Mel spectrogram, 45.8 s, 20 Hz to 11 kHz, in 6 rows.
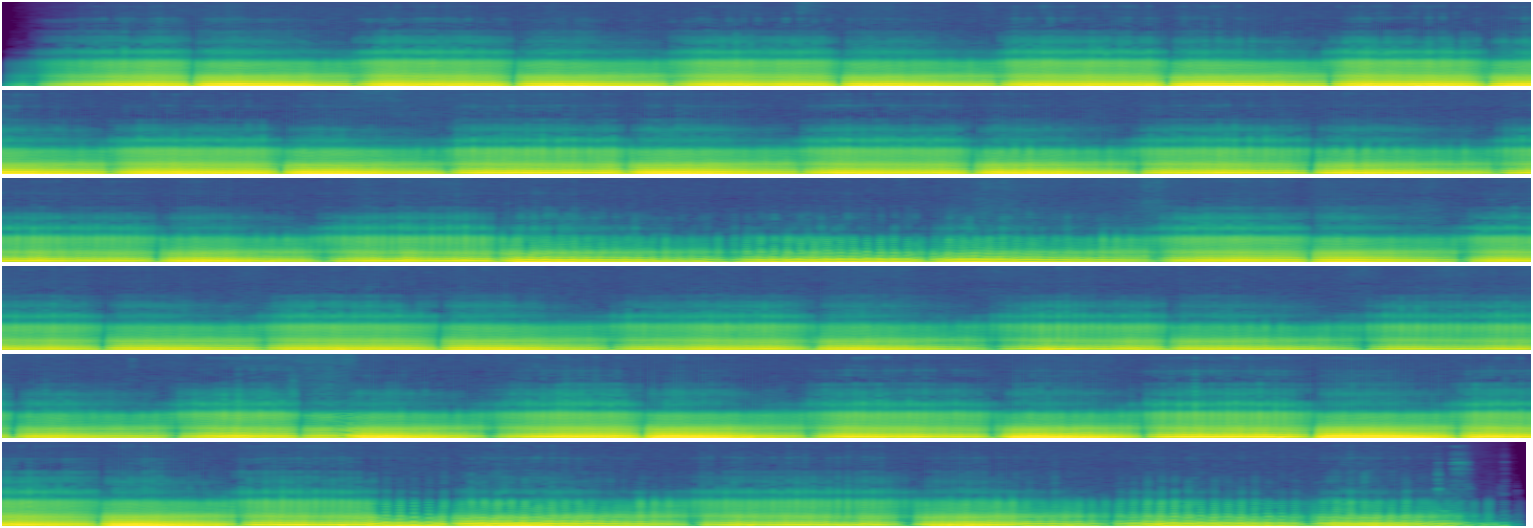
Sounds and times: Cat purring 0:00.0 - 0:45.8

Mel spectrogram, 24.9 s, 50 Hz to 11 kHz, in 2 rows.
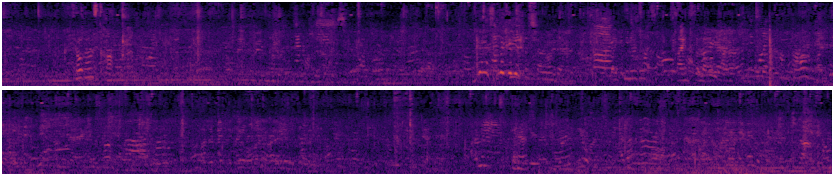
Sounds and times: people 0:00.0 - 0:24.9

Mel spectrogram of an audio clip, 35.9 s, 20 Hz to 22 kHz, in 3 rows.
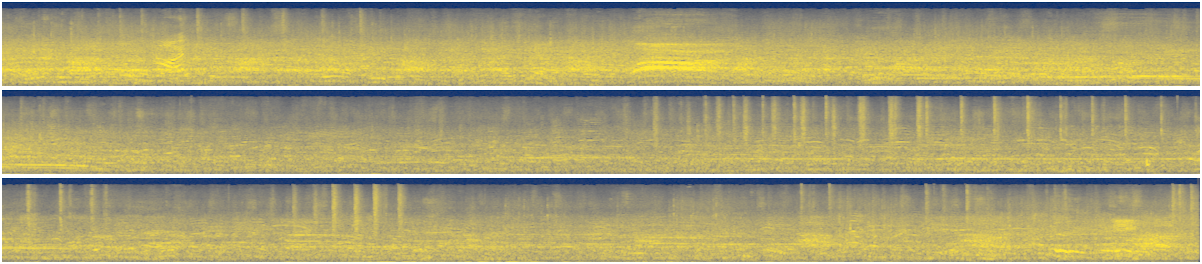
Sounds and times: crowd 0:00.0 - 0:35.9
shouting 0:06.3 - 0:07.5

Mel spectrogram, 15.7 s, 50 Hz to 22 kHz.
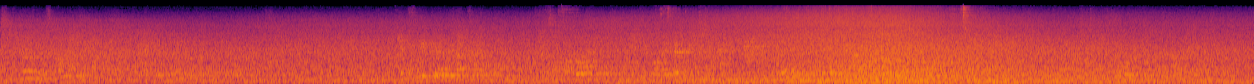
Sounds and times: conversations 0:00.0 - 0:15.6
cars 0:06.3 - 0:15.6

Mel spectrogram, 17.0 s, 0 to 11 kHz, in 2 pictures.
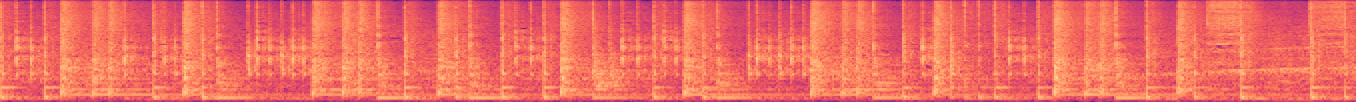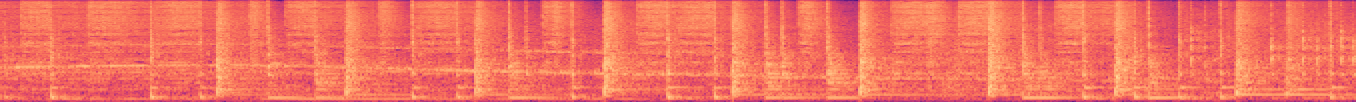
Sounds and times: drummer playing beat on buckets 0:00.0 - 0:16.9

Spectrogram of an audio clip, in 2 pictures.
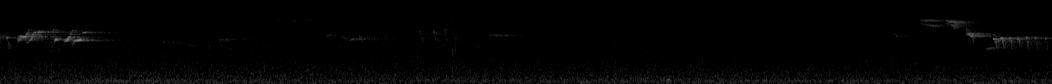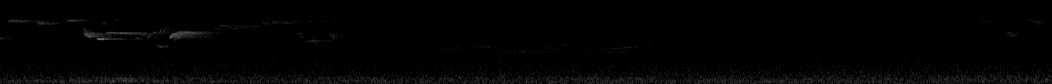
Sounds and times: birds 0:00.0 - 0:05.4
birds 0:08.5 - 0:14.2
birds 0:20.0 - 0:21.0

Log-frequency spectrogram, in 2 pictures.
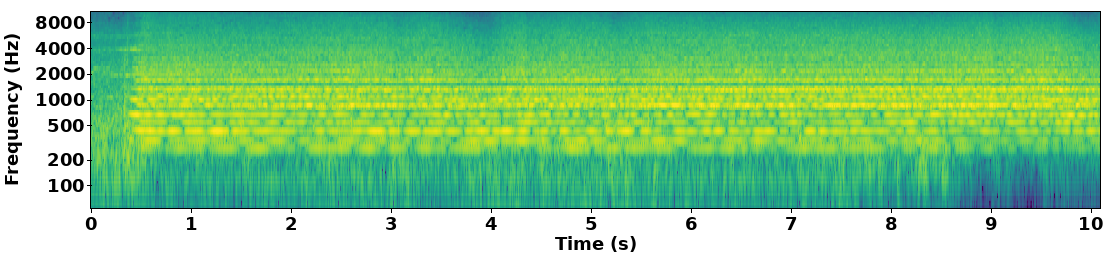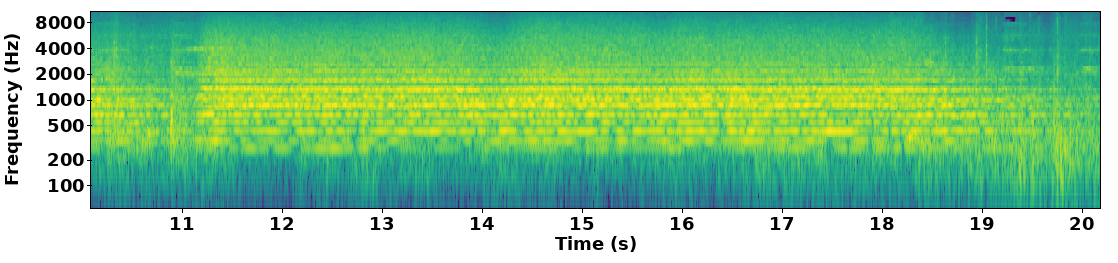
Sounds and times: passenger train 0:00.0 - 0:20.1
Train Horn 0:00.4 - 0:19.7
bell 0:19.0 - 0:20.1

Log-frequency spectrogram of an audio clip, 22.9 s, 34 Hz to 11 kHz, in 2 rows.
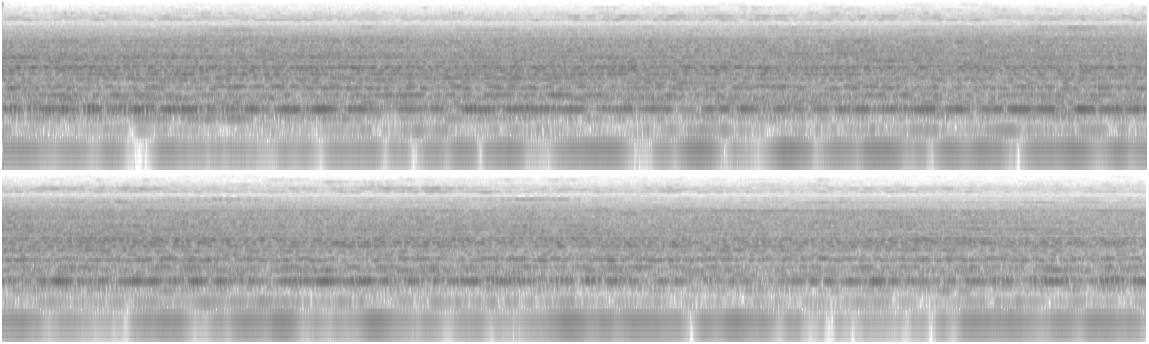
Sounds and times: dreamscape drone 0:00.0 - 0:22.8

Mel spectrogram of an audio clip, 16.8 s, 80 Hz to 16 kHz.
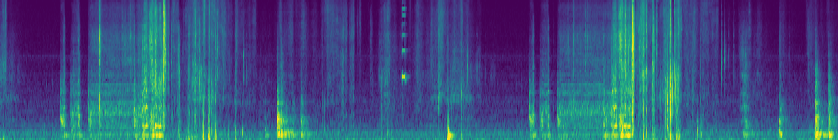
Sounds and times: hold receipt being printed 0:01.8 - 0:04.0
books being de-sensitized 0:01.8 - 0:04.8
library books being checked-in 0:01.8 - 0:04.8
hold receipt being printed 0:10.9 - 0:13.7
books being de-sensitized 0:11.2 - 0:14.0
library books being checked-in 0:11.2 - 0:14.2

